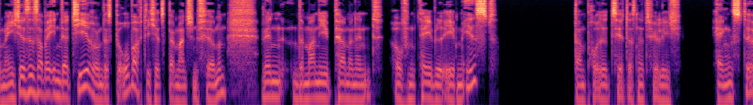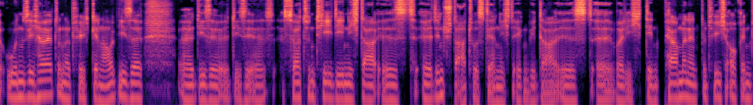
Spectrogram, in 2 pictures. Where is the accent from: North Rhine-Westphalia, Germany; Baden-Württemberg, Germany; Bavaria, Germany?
Baden-Württemberg, Germany; Als Schwabe irgendwie ist das nicht unbedingt mein Naturell.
